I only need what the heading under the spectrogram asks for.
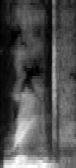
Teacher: No passado, rained, escreve rained, mas o E não é pronunciado, tá? Então você vai direto do N para o D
